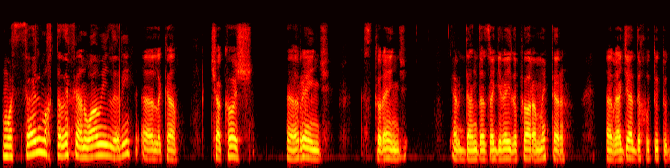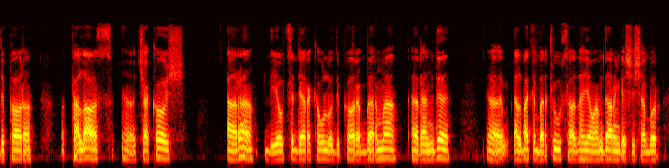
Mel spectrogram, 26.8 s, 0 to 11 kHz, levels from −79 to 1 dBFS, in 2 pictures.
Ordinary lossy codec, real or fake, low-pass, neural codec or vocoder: AAC, 32 kbps; real; 7.2 kHz; none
